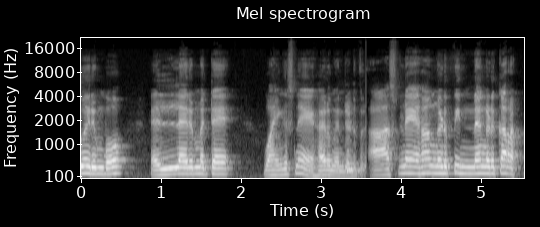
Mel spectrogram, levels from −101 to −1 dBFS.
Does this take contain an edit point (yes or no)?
yes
